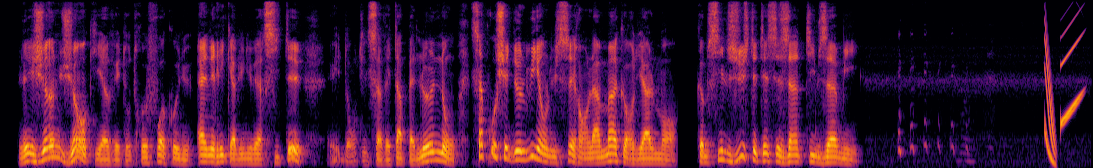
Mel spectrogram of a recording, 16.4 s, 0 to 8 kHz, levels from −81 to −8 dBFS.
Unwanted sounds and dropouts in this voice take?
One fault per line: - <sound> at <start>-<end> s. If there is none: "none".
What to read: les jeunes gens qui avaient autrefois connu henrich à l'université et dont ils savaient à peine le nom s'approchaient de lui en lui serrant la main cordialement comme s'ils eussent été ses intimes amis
- laugh at 13.4-14.9 s
- chirp at 15.7-16.3 s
